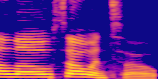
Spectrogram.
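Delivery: computer-generated, game-style robot voice. Describing a simple game's default greetings, doing its robot voice. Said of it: "everybody's robot voices are like".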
